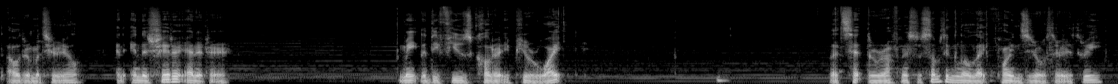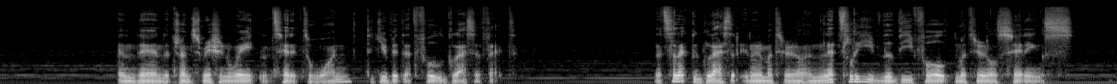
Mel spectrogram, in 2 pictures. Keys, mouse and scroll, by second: 5.1 click, 9.4-11.4 drag, 11.1 KP_3, 14.4-15.5 drag, 16.2 click, 16.4 middle click, 16.6 click, 17.0 click, 17.0 middle click, 17.2 click, 17.6 click.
